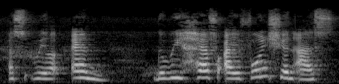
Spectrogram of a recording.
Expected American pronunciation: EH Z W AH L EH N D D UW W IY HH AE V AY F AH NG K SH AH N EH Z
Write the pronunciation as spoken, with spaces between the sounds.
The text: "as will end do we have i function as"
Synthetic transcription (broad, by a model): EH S W AH L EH N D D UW W IY HH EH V AY F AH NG SH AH N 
